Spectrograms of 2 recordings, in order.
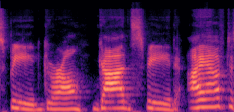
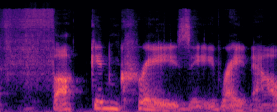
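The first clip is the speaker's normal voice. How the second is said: awed hush; 3 semitones lower, 13 dB quieter, much slower than usual. Retold or imitated. Awed disbelief at Anne.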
